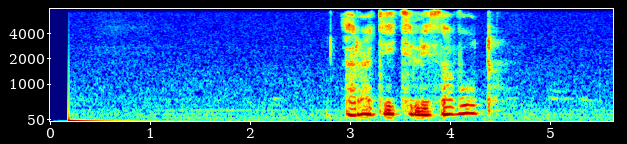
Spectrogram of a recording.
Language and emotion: Russian, neutral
